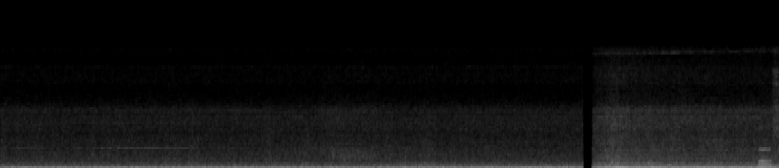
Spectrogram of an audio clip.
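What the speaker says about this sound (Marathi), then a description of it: "घाटात जास्त चालत नाही गाडी, एकदम गिअर कमी करायला लागत आहे गाडी." A loaded truck's engine labours steadily in low gear while climbing a ghat road during the monsoon, a constant heavy rumble with road and wind noise that briefly cuts out before resuming.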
